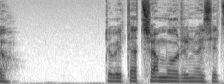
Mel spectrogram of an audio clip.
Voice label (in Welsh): "tramor", Welsh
